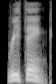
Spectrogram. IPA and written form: riθˈɪŋk (rethink)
